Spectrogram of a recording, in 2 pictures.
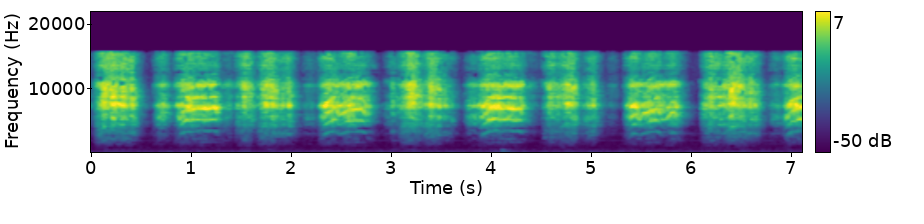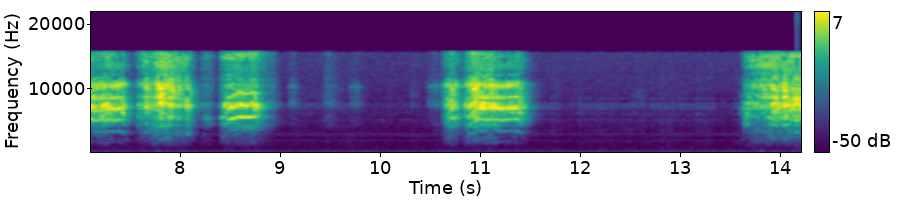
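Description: Small servo motors whine in short, high bursts as a robot moves its arms.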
